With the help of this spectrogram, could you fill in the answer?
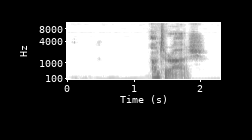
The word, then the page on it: entourage: Australian English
